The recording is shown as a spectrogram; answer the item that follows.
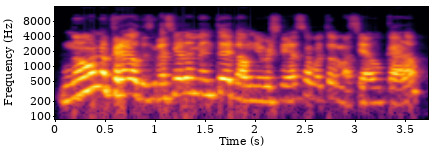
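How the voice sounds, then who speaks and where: A woman with a Mexican accent explaining things casually and in a measured way as a guest on a video call. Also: on the high side.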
